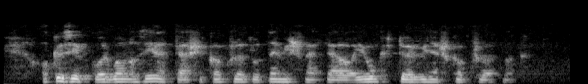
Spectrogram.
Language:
Hungarian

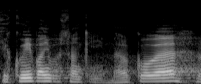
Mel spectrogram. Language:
Czech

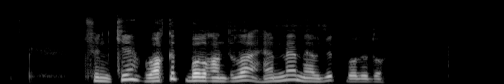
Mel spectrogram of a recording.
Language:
Uyghur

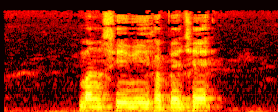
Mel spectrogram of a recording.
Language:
Goaria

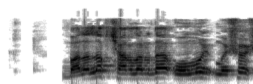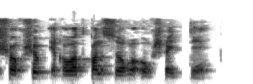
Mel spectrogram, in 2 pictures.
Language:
Uyghur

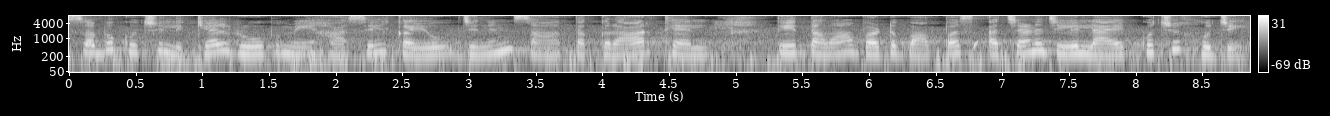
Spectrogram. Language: Sindhi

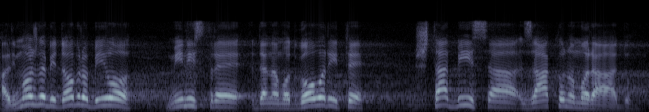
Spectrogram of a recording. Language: Serbian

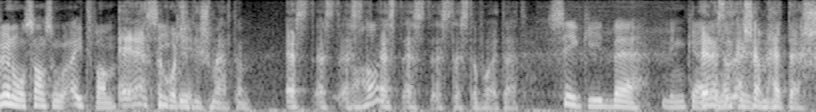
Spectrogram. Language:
Hungarian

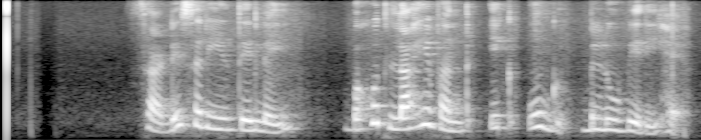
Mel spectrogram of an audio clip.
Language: Punjabi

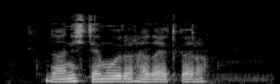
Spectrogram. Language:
Urdu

